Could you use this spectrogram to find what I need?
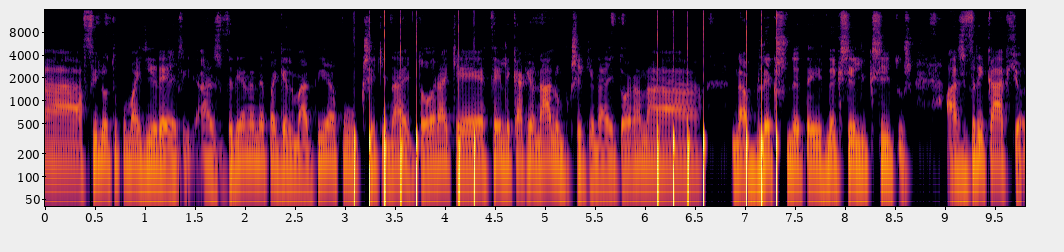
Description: Tap code, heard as knocks on a wall, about 7 knocks a second, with speech in Greek. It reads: W S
